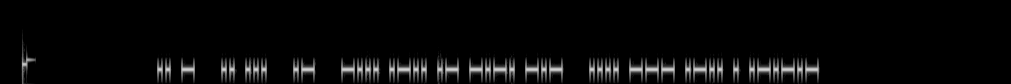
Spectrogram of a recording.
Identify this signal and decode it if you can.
Morse code, heard as a keyed tone, about 30 wpm, 700 Hz. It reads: IT IS A BLACK HOLE.
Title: Sentences from Top 1600 Words 30wpm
